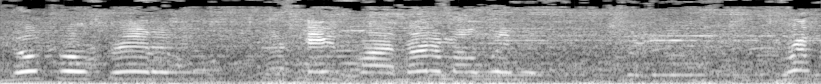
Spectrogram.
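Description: People talking close to the microphone over crowd chatter, with a heavy low rumble underneath.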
